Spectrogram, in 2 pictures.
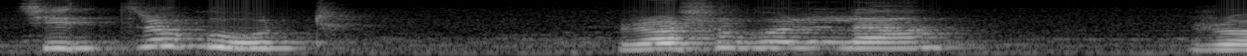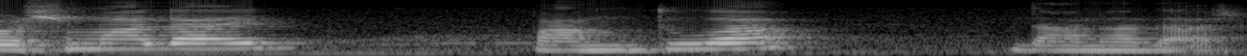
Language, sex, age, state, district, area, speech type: Bengali, female, 45-60, West Bengal, North 24 Parganas, urban, spontaneous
